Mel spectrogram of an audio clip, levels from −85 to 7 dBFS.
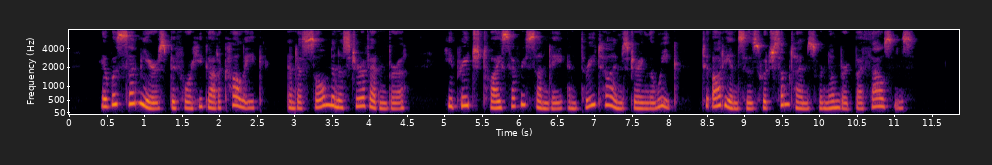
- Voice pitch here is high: Yes, high, 230 Hz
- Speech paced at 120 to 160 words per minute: No, average, 170 wpm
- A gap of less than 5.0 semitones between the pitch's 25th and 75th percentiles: No, average, 5.3 semitones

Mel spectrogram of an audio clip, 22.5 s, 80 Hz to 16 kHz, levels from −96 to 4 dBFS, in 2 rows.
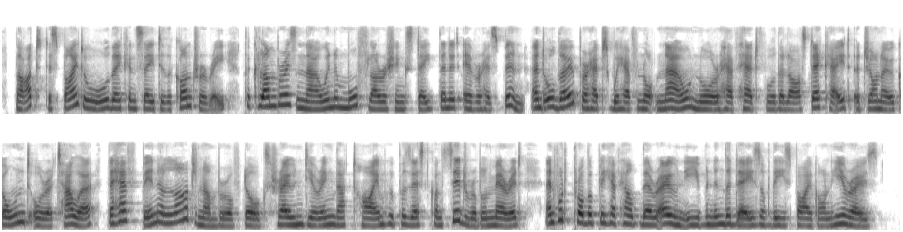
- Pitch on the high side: Yes, high, 210 Hz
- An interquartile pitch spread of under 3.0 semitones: No, average, 3.5 semitones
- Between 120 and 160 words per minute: No, average, 200 wpm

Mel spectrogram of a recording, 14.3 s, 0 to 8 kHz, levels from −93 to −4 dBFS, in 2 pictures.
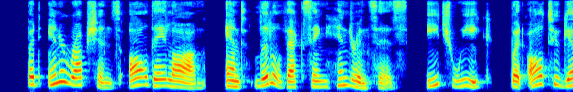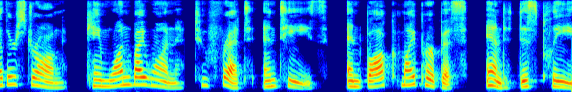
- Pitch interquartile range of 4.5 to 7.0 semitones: Yes, average, 5.2 semitones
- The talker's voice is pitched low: No, high, 205 Hz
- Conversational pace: No, slow, 120 wpm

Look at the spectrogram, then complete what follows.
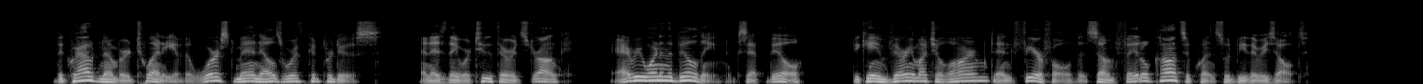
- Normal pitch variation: No, wide, 7.8 semitones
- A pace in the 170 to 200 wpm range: No, average, 160 wpm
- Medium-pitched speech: No, low, 130 Hz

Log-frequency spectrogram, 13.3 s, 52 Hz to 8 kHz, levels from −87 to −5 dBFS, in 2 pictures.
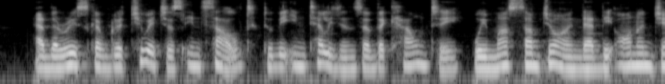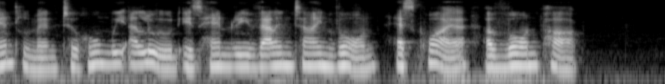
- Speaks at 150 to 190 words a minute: No, average, 140 wpm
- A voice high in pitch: No, medium, 155 Hz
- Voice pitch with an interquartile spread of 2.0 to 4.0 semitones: Yes, average, 3.1 semitones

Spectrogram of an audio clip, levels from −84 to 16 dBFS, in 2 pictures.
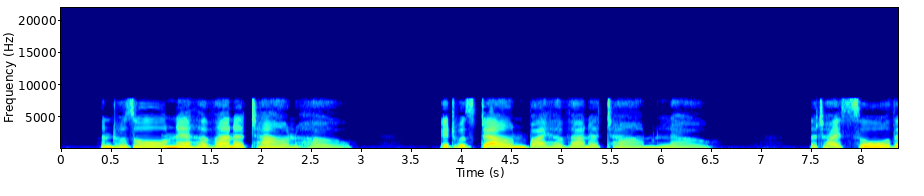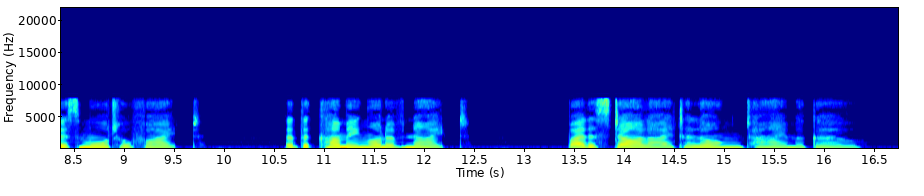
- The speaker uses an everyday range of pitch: No, narrow, 2.0 semitones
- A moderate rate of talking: No, slow, 120 wpm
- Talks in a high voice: Yes, high, 215 Hz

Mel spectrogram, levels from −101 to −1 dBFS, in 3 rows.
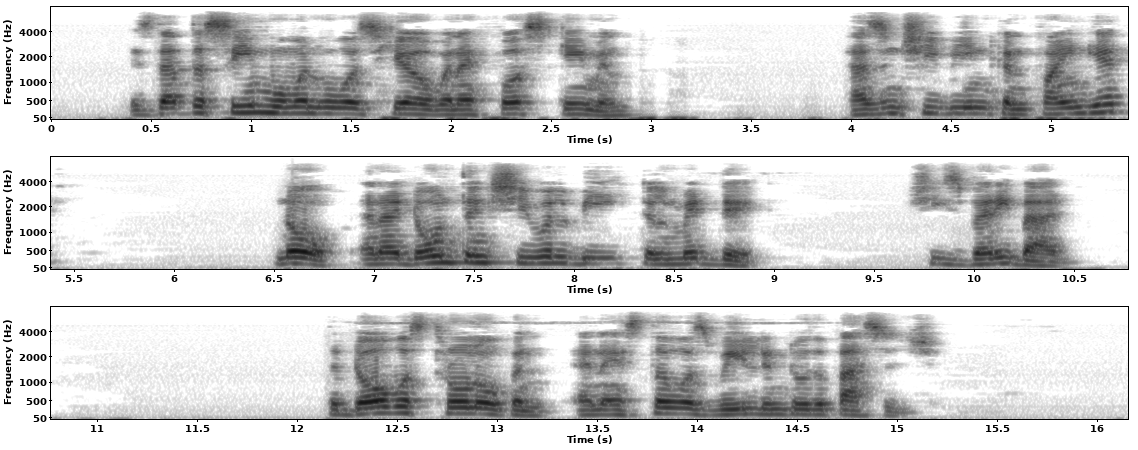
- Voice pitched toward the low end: No, medium, 150 Hz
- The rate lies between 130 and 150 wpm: No, average, 160 wpm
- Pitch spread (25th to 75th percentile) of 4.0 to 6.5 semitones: No, average, 3.6 semitones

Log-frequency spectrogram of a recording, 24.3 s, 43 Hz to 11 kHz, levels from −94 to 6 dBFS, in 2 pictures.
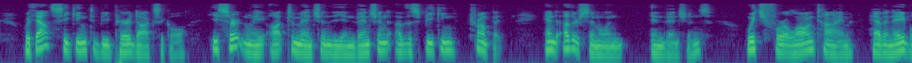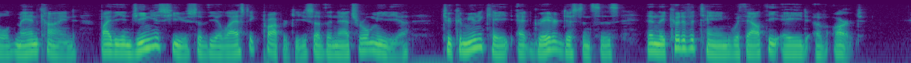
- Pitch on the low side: Yes, low, 110 Hz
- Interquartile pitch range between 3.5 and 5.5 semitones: Yes, average, 4.0 semitones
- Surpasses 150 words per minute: No, slow, 135 wpm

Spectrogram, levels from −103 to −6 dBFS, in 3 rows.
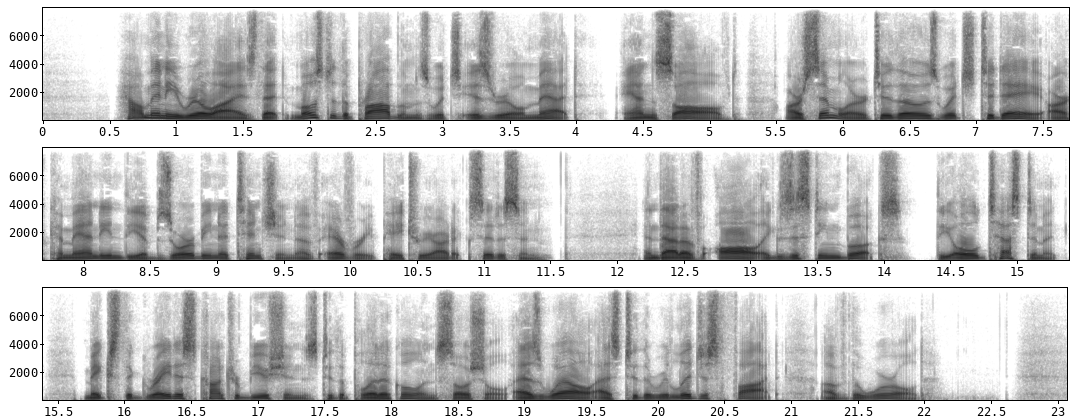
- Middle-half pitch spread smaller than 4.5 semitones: No, wide, 5.5 semitones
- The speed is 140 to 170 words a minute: Yes, average, 150 wpm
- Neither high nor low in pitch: No, low, 100 Hz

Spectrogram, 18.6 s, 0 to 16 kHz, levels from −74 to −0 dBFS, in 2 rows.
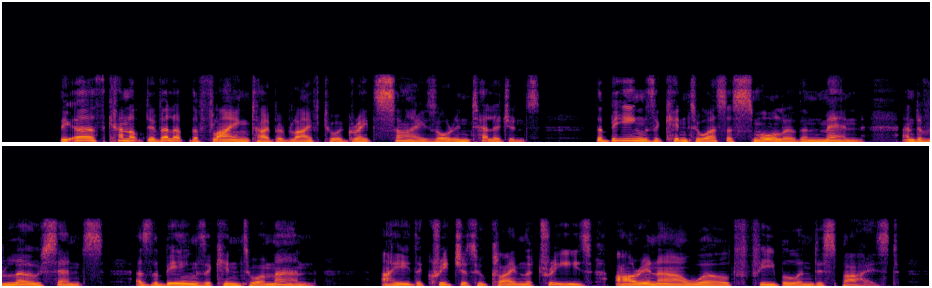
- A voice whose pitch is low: No, medium, 145 Hz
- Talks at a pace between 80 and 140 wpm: No, average, 155 wpm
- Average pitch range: No, wide, 5.9 semitones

